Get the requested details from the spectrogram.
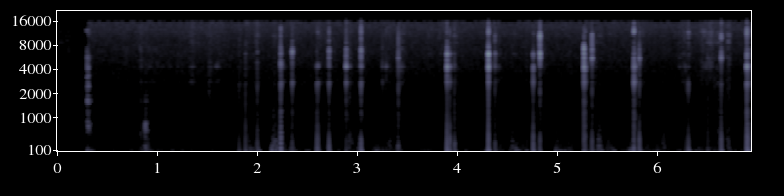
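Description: A small solid pine wood block, held above a stereo recorder, is tapped with the fingertips in a quick, irregular series of soft taps. Each tap is a short, dry knock with a low, hollow body and a faint bright click on top, dying away almost instantly into quiet.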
